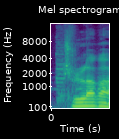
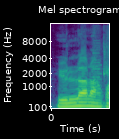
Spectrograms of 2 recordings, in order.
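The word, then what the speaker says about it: JOOLA: 재밌는 일화를 말씀드리자면 우리나라 국가대표 탁구 선수였던 김정우 선수가 현재 줄라 브랜드의 공식 총판을 담당하고 있는데 원래 브랜드 발음은 줄라가 아닌 율라라고 합니다.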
